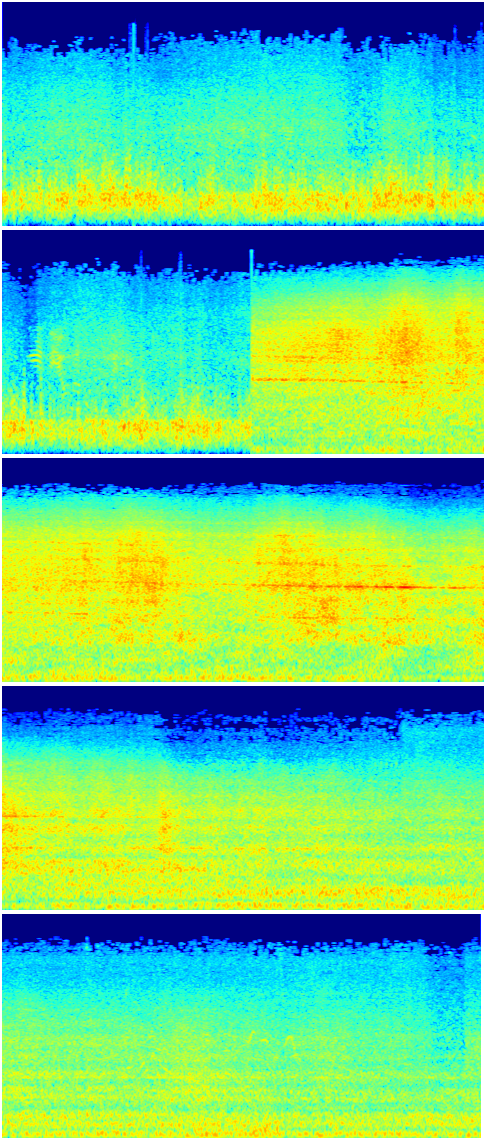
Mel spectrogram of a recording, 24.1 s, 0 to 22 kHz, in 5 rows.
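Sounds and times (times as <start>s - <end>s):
jet engines at takeoff: 0.0s - 24.0s
high engine whine: 7.3s - 24.0s.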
